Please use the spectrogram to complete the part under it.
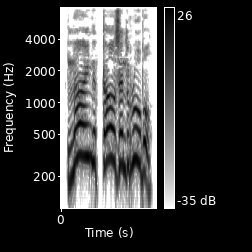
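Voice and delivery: put-on high, loud, slow Russian-accented announcement; broken English, Russian accent. A narrator's reading. Fyodor names his price to Tucker, in Russian-accented broken English. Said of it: "he said in English".

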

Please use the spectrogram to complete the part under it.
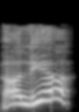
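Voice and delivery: high, loud hail; man calling out from the crowd; shouted. A narrator's reading. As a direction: shout to her across the hall. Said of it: "he shouted".

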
